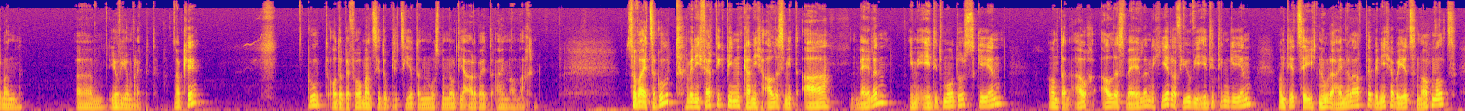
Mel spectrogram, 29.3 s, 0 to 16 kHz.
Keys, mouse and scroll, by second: 0.8-2.0 scroll down 11, 2.6-7.2 shift+middle drag, 15.5 a, 18.8 Tab, 22.0 a, 24.4-27.3 drag.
